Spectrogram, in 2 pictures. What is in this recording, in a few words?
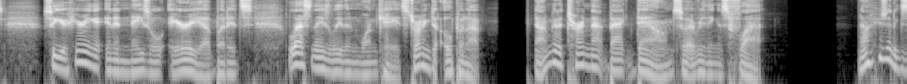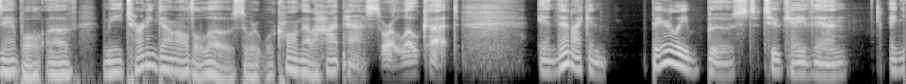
2 khz in dialogue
